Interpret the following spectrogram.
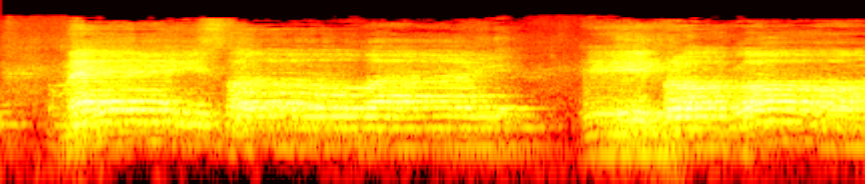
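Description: A congregation singing a song together in sustained sung phrases, with short breaths between phrases just after the start and about four seconds in.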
